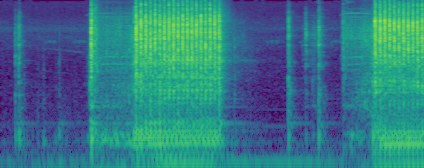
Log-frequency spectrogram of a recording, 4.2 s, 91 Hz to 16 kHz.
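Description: Ridgid cordless 1/2-inch impact wrench hammering lug nuts tight through a 100 ft-lb torque stick. It runs in short bursts, one of about a second in the middle and another starting near the end. Between them are a few clicks of the socket being set onto the next nut.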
